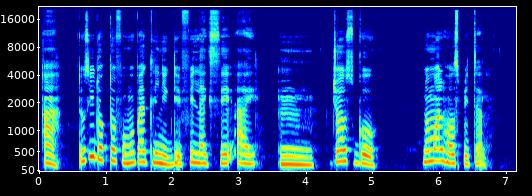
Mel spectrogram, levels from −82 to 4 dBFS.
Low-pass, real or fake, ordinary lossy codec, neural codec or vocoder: none; real; none; none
